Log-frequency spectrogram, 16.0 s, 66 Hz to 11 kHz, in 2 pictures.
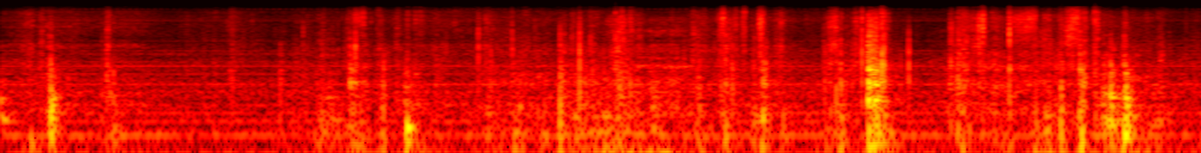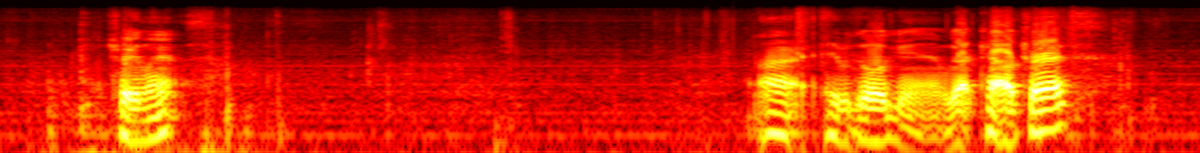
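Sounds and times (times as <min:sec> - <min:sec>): plastic card sleeve rustling: 0:01.4 - 0:07.6.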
